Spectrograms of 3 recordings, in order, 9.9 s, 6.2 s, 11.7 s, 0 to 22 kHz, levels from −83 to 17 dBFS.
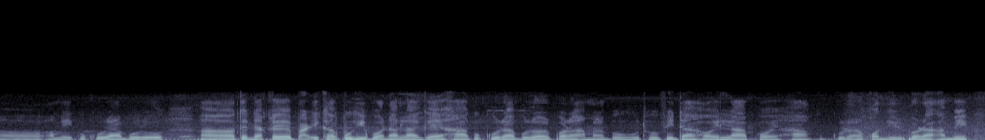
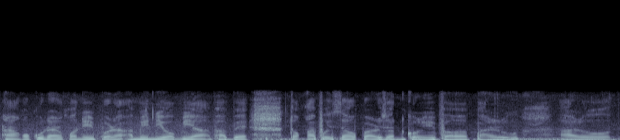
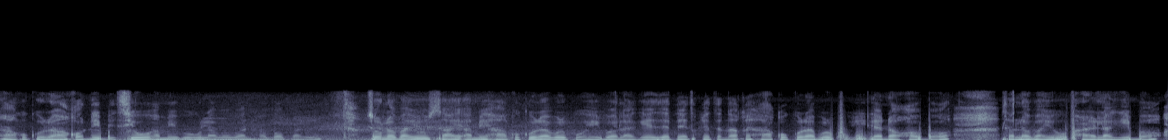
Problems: background sounds at intervals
